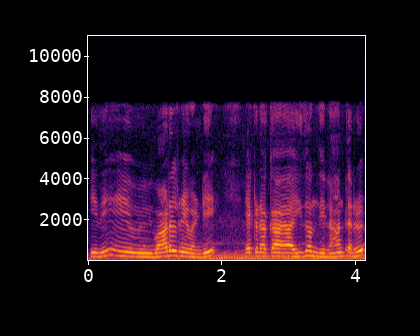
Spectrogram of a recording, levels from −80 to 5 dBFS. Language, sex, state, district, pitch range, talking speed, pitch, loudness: Telugu, female, Andhra Pradesh, Manyam, 180-205 Hz, 115 wpm, 195 Hz, -15 LUFS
